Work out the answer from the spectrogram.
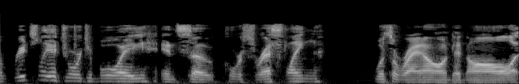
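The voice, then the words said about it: Southern American twang. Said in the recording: “I hear a bit of a twang in the voice”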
